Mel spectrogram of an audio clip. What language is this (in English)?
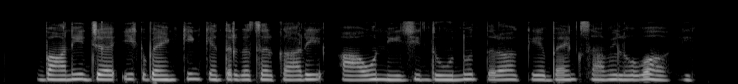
Magahi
